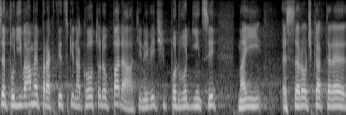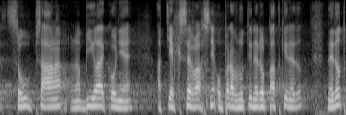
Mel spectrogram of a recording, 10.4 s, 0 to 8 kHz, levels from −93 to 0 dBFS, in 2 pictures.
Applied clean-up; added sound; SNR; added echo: none; none; none; none.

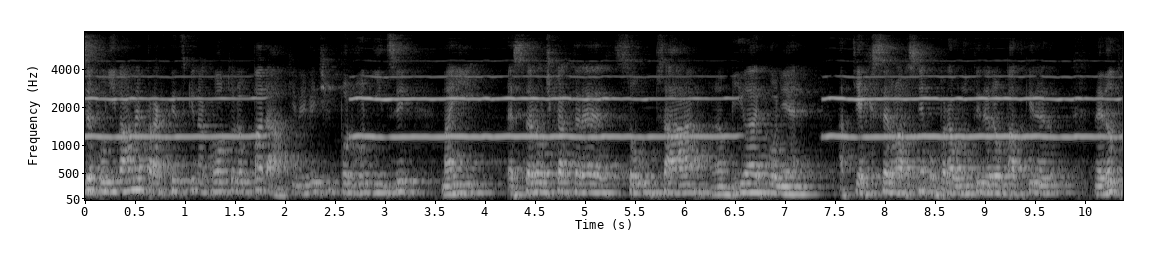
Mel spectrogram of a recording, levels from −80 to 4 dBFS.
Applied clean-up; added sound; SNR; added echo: none; Wind instrument, woodwind instrument; 3 dB; reverberation time 0.8 s.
